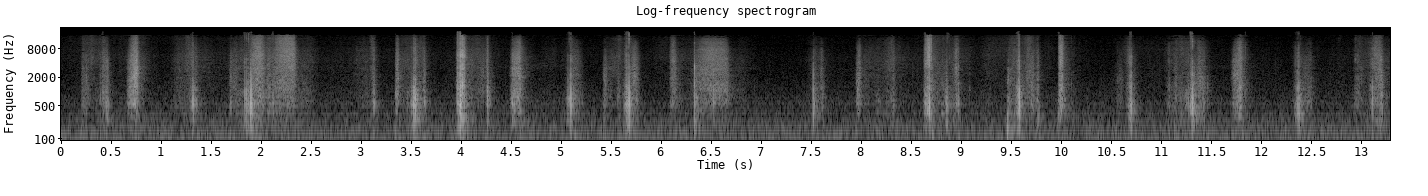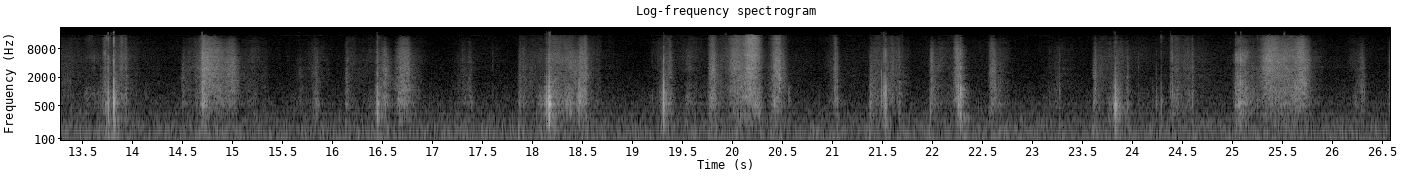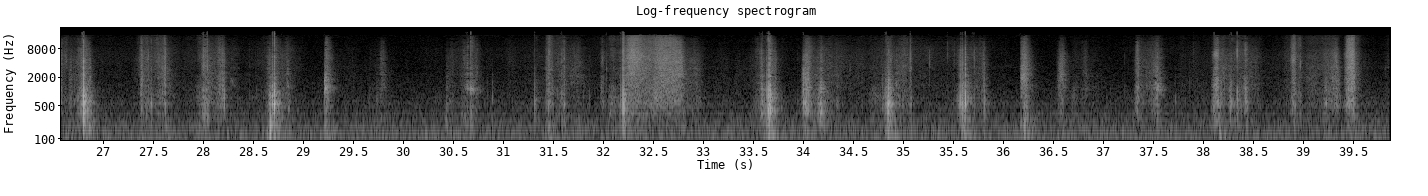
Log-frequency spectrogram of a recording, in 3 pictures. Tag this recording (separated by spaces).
steps footsteps footstep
